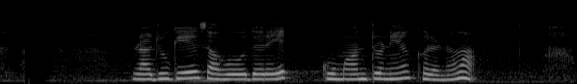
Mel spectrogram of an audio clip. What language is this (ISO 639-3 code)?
sin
